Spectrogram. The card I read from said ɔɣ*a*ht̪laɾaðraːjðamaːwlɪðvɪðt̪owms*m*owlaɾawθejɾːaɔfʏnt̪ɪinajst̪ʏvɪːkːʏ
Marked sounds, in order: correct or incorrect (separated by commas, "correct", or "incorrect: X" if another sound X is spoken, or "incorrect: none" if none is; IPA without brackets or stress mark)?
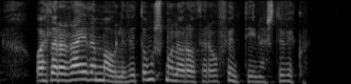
incorrect: ɛ, correct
